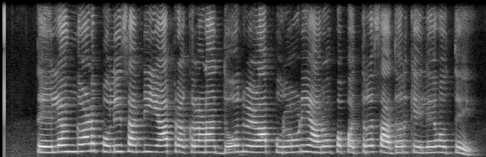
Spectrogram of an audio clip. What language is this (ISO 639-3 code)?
mar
